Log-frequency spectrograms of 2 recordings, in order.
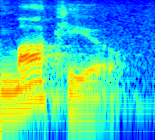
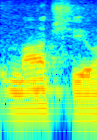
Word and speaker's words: Macchio: Daniel-san, played by Ralph Macchio, which is actually the Italian way pronounced Macchio. But I believe he pronounces it Macchio, and I'll respect his decision.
